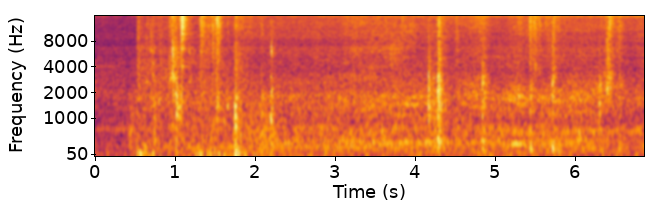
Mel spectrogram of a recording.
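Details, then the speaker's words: 2004 Country Coach HWH slide room coming in on test two after track roller adjustment: low motor drone with a few light knocks and creaks, runs smoothly without binding or grinding, almost fully in. "sounds nice beautiful that should be close enough"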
